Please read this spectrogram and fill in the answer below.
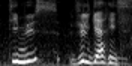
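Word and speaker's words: Thymus vulgaris: Timo vulgare. – Alors, on peut prononcer le S, donc c'est Timus vulgaris.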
